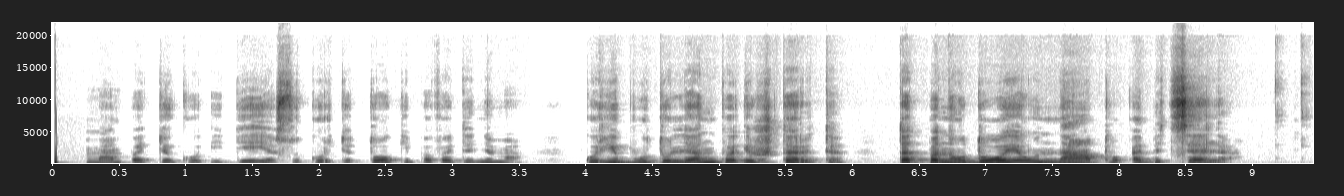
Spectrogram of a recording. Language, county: Lithuanian, Alytus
